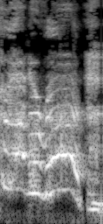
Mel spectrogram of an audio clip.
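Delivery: very high, thrilled, excited shriek. Recounting running over to him when security held him at the door: retelling an excited scream. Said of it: "screamed and just ran over there and was like".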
